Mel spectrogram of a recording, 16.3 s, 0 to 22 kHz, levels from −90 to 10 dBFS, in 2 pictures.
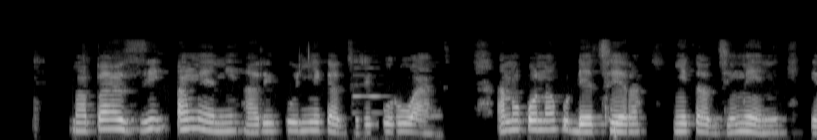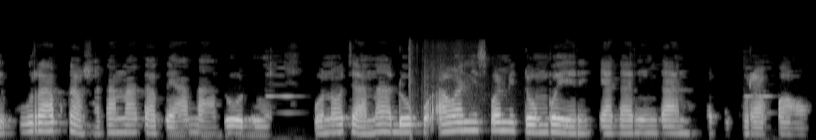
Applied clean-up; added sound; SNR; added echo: neural mask model RNNoise.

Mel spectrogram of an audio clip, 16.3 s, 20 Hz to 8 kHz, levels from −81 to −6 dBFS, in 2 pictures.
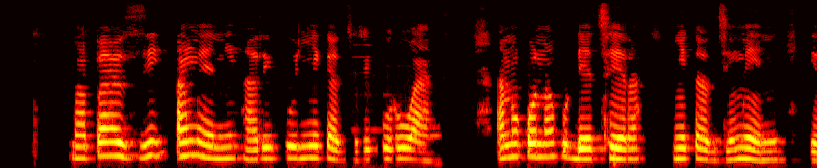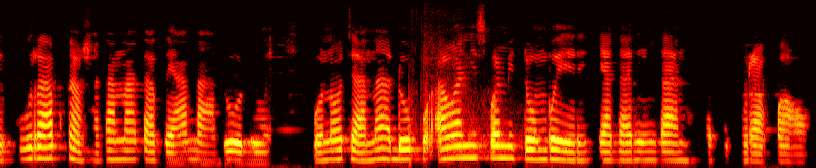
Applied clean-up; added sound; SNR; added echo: neural separator model SepFormer DNS4.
